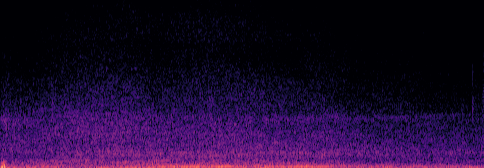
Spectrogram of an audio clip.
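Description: A motor vehicle passing on the road: a steady engine hum over tyre noise that builds toward the middle and eases off toward the end. A single sharp knock comes right at the start.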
